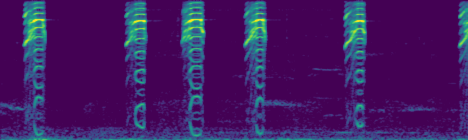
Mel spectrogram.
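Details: Sulawesi goshawk flown for falconry during a hunt, giving loud, harsh, ringing screams, each short and rich in overtones, repeated irregularly about every second or so, six calls in quiet surroundings.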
